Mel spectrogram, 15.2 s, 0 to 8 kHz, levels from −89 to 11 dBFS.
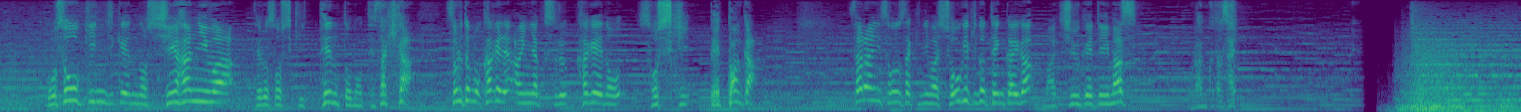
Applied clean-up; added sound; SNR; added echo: none; none; none; none.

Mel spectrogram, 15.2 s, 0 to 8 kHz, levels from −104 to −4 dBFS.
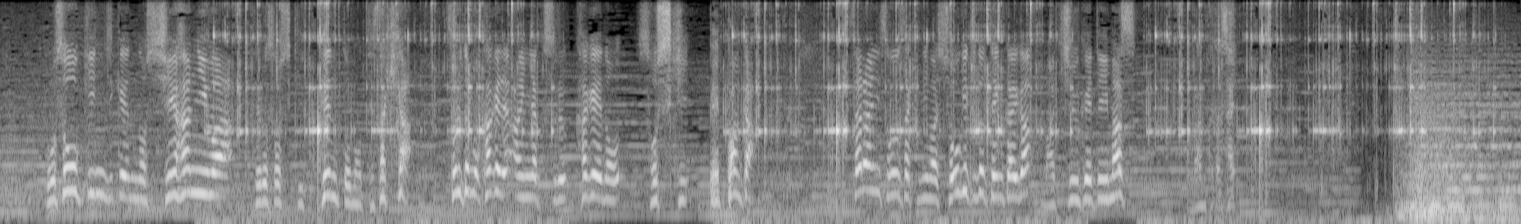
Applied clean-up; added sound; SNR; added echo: none; Liquid; 3 dB; none.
